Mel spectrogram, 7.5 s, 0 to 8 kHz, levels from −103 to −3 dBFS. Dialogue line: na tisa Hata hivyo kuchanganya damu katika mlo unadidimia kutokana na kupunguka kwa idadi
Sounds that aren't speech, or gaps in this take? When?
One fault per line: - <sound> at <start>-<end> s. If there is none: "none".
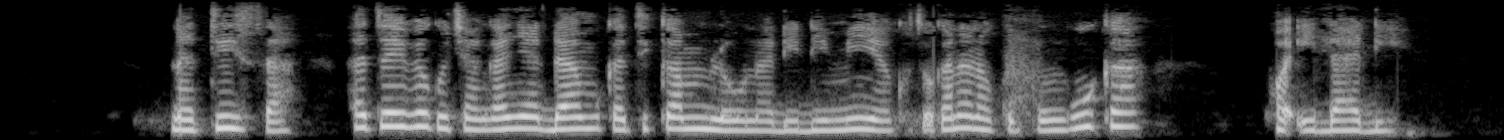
none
